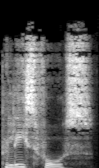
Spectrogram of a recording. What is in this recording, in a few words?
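"police force", British English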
